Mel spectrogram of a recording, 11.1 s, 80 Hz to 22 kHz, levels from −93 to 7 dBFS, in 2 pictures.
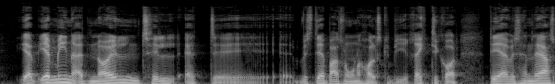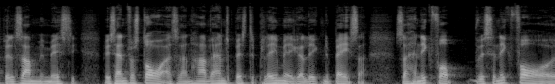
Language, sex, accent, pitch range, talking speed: Danish, male, native, 95-115 Hz, 250 wpm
